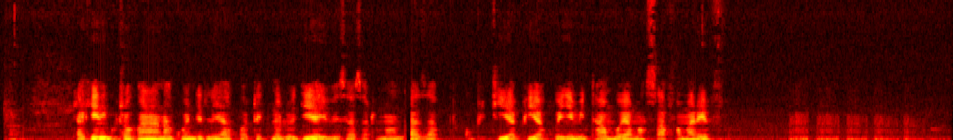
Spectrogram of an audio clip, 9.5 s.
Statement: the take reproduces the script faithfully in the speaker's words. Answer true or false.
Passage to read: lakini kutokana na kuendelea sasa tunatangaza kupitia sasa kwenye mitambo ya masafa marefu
false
